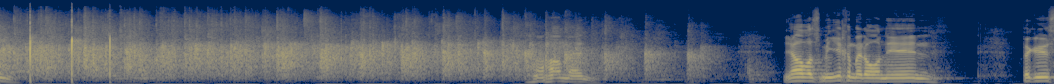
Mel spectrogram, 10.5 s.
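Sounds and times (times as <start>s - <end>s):
audience applause: 0.0s - 7.2s
speech: 5.3s - 6.1s, 7.8s - 9.4s, 10.2s - 10.5s.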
